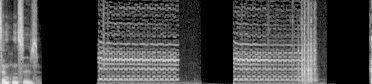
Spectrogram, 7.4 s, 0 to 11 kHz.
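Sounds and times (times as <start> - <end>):
speech: 0.0 - 0.8
telephone ringing with electronic trill: 2.0 - 3.7, 4.6 - 6.6.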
